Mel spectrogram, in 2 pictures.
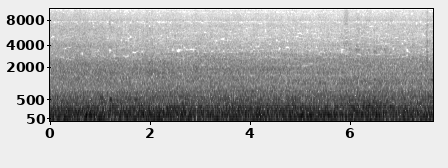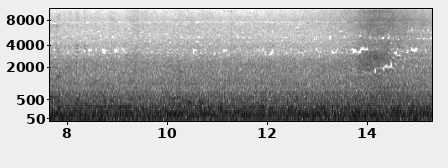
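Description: Steady low road-and-engine rumble of a car travelling at highway speed, heard from inside the moving vehicle.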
